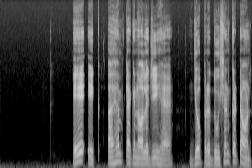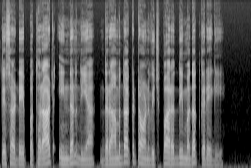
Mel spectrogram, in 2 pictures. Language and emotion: Punjabi, neutral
